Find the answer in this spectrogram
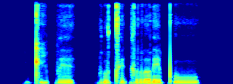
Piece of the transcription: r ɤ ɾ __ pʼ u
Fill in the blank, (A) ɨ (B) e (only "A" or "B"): B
